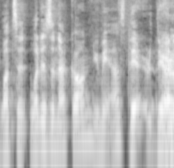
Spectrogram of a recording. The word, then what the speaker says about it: Nacon: knock on right yeah not not nikon that's knack on so they i mean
